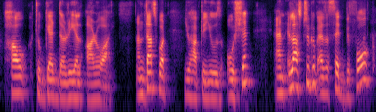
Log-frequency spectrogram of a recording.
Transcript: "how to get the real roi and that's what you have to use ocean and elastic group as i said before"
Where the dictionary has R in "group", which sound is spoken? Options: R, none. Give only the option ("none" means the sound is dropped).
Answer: none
